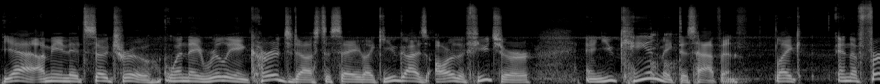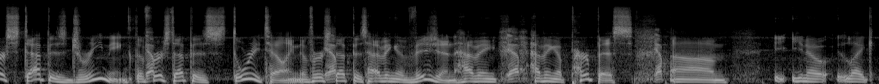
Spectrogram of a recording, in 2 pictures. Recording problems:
squashed, flat; heavily
echo of what is said; faint; throughout; 450 ms later, 25 dB below the speech

